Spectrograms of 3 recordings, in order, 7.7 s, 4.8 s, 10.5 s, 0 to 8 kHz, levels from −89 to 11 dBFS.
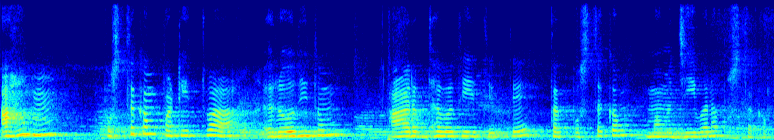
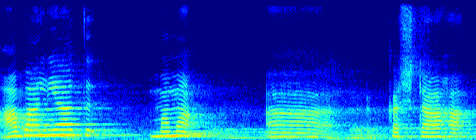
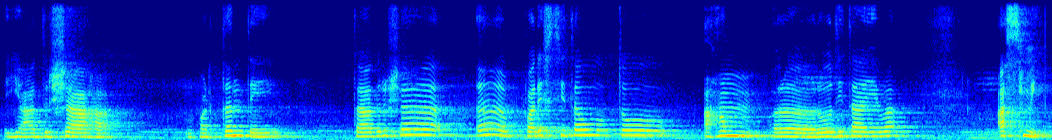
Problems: none marked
